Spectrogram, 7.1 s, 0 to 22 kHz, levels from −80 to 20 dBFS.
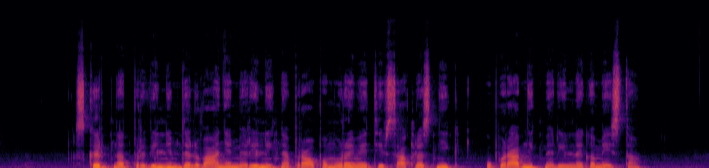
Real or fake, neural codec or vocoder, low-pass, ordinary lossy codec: real; none; 19.8 kHz; none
